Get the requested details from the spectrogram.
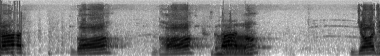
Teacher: इन व्यंजनों के बोलने में स्वर यंत्र में कंपन होता है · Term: घोष व्यंजन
